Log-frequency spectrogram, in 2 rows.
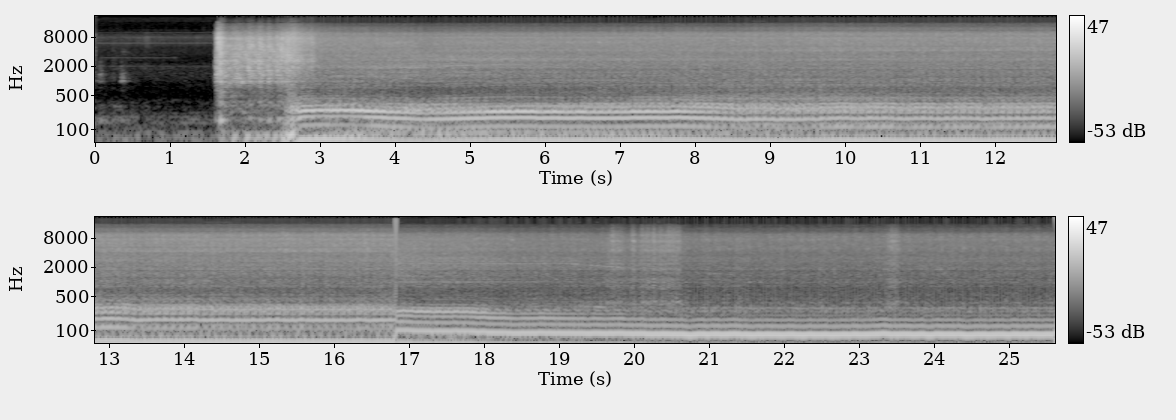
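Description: A tuned 12-valve VR6 engine cranks and fires up, then idles with a deep, loud, steady drone that shifts to a lower pitch partway through, close up with no talking.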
